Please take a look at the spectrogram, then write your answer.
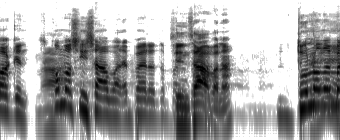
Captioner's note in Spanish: Hablando en idioma extranjero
